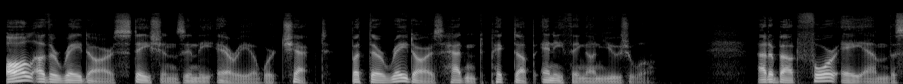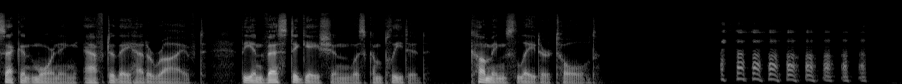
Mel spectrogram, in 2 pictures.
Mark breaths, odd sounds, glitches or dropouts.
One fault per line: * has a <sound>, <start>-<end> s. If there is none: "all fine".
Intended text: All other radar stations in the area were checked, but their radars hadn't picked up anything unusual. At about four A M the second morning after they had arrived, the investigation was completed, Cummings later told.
* has a laugh, 16.2-17.8 s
